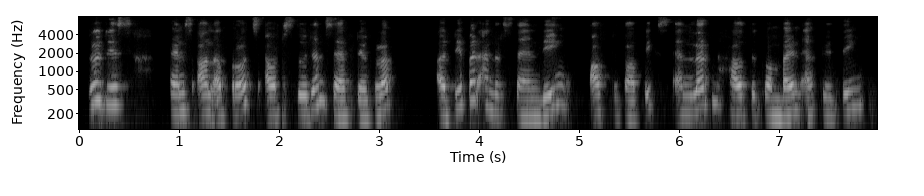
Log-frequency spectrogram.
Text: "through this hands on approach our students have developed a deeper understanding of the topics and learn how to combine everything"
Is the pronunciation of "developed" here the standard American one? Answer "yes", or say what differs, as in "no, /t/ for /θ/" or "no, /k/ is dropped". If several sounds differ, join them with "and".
yes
